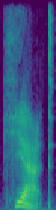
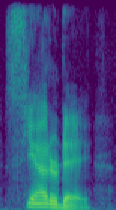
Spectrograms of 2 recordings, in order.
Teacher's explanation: you hear that in the northern cities vowel shift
